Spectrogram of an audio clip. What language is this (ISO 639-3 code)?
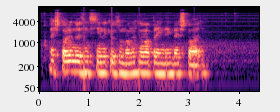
por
